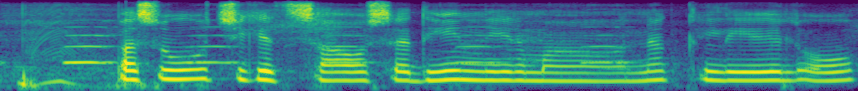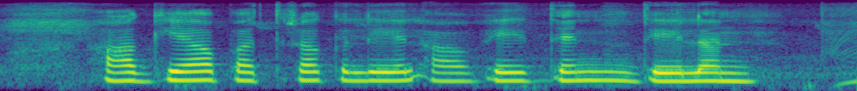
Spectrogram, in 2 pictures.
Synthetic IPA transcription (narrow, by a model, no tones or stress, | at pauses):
pɐsut͡ʃikit̪saːɔsɐd̪ʱinɪɾmaːnəkleːlɔːaːɡjaːpɐt̪ɾəkleːlaːʋeːd̪ɐnd̪eːlɐn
